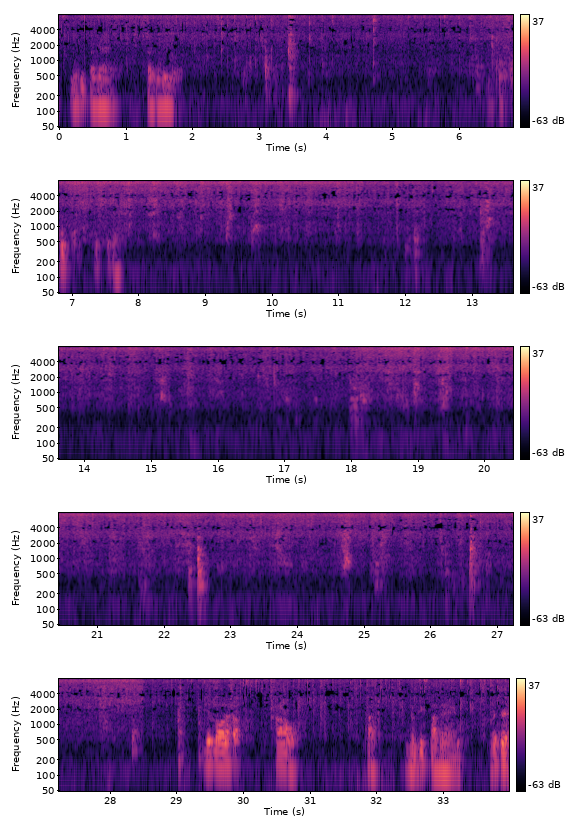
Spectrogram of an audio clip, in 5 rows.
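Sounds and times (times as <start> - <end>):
fried rice sizzling in a pan: 0.0 - 34.0
spatula scraping and knocking pan: 6.2 - 10.2, 11.9 - 27.0.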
